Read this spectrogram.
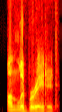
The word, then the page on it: unliberated: American English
